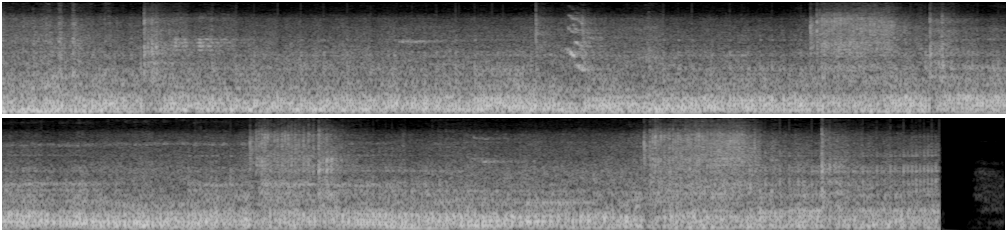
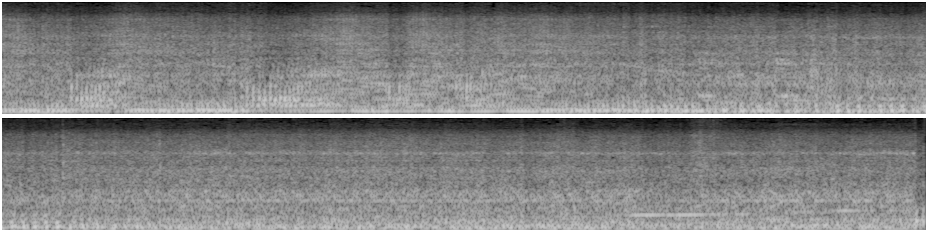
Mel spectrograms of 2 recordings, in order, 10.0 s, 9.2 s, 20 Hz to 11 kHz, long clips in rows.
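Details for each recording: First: Motorcycle with primary-type stator and 4-pin CDI: repeated loud cranking bursts every couple of seconds that never fire into idle; hard starting, owner suspects a burnt primary coil, to be tested before CDI conversion. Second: Pantra-type single-cylinder motorcycle, formerly very hard starting, after converting to a Lihua 4-pin CDI on a primary-type stator: brief rev, then steady run with no misses or popping; firing clean and starts easily now.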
